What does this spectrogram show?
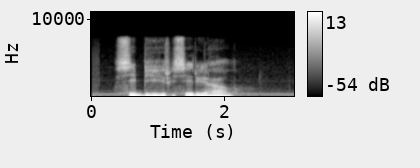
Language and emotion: Russian, sad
